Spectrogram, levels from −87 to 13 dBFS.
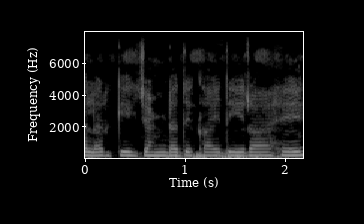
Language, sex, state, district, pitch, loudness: Hindi, female, Bihar, Vaishali, 210 Hz, -36 LUFS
